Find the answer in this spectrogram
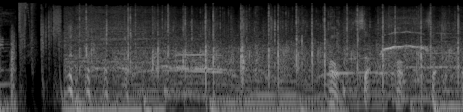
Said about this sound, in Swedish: Vilket jubel! Vilket jubel!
